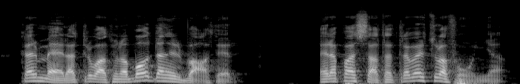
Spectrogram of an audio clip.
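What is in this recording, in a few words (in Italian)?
"sduttissi", dialettale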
